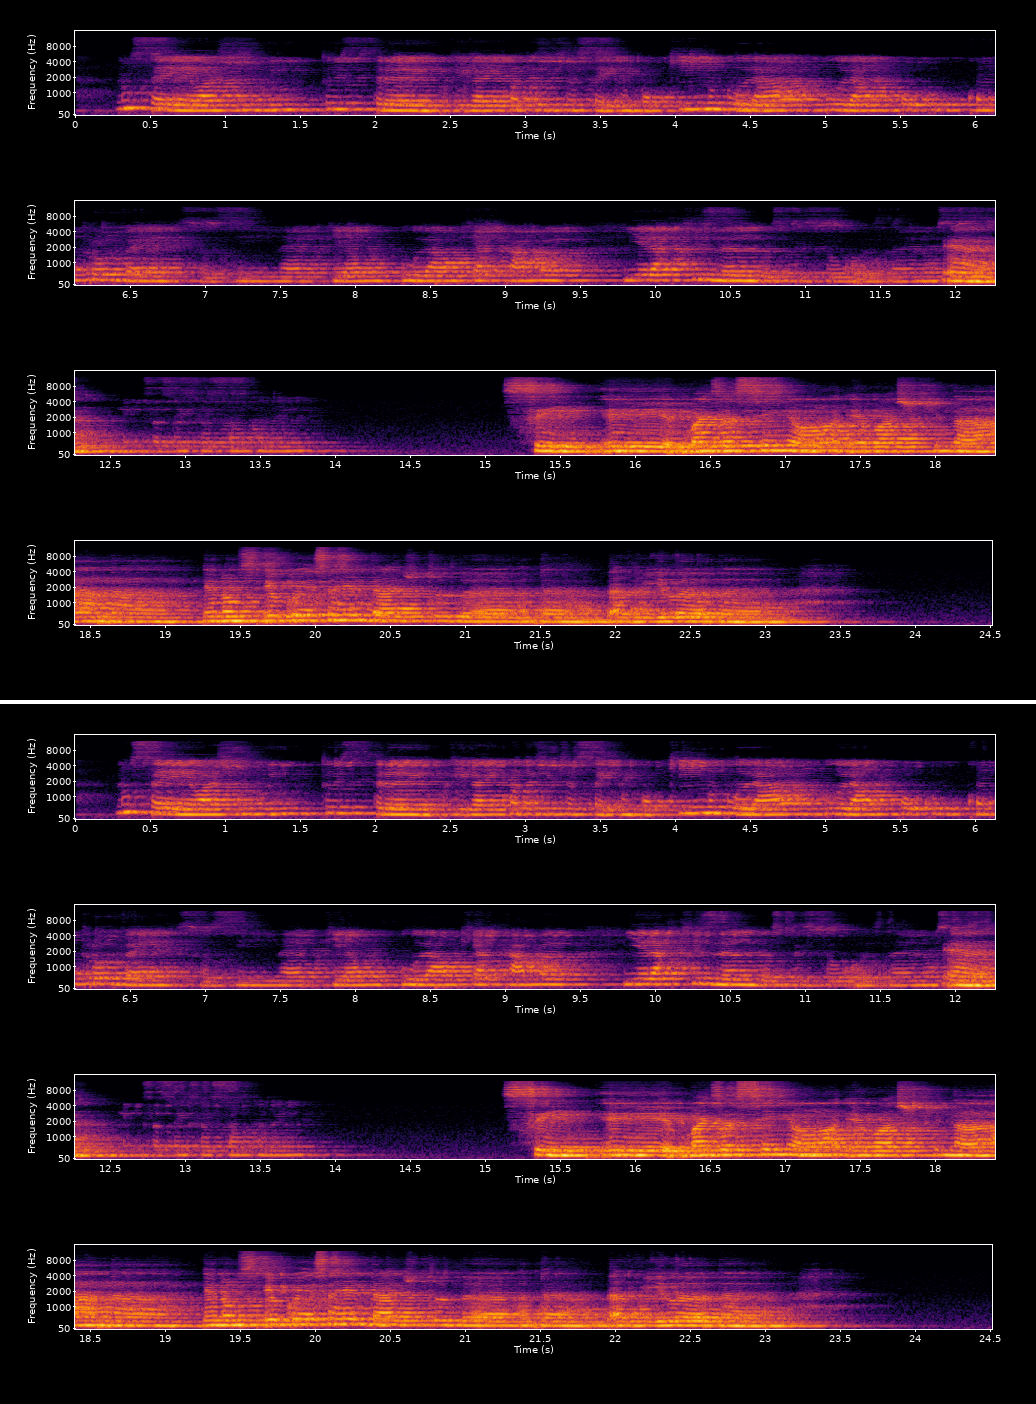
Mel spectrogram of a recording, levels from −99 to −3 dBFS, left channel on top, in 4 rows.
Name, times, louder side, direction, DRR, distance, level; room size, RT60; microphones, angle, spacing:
voice 1, 0.3-9.4 9.8-12.4 12.7-13.8, right 1 dB, 30° right, 0 dB, 7.3 m, -29 dB
voice 2, 11.9-12.4 15.2-23.4, right 1 dB, 5° right, -6 dB, 5.6 m, -20 dB
29.5 x 29.0 x 5.1 m, 0.96 s
head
